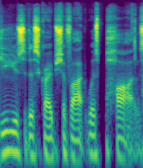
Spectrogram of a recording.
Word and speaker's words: Shabbat: It's a B when you write in English, but it's more of a V pronunciation. – Mm, okay. So Shabbat.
